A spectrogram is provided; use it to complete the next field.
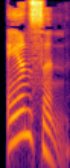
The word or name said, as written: anson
